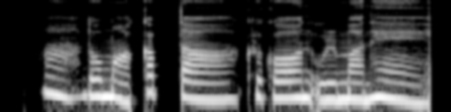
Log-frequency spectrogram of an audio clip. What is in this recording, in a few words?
sadness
